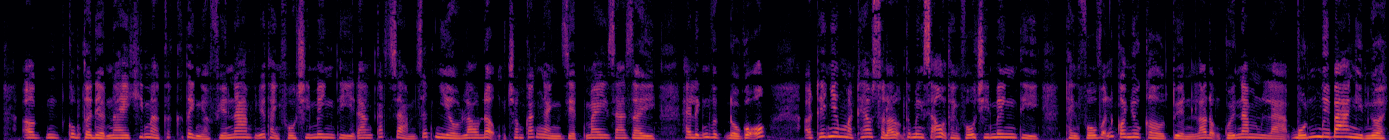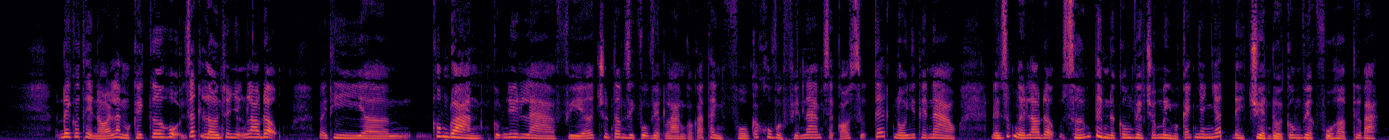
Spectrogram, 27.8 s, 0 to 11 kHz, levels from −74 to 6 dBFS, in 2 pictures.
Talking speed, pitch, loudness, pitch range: 305 wpm, 215 Hz, -27 LUFS, 190-245 Hz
